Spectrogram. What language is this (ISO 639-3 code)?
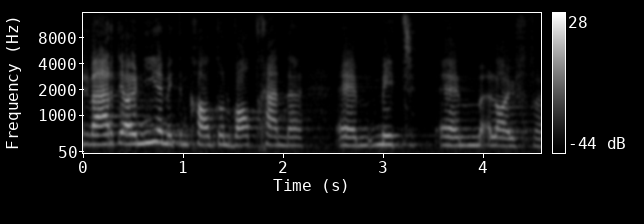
gsw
